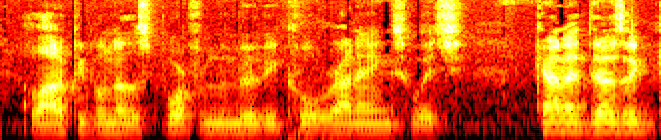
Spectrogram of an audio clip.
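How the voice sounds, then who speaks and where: Speaking at a fairly quick pace, a man with a Southern US accent keeps a medium pitch and a monotone, flat intonation over noticeable background noise. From US South, Mississippi. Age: 20s. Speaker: bobsled athlete. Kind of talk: interview. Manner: casual.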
